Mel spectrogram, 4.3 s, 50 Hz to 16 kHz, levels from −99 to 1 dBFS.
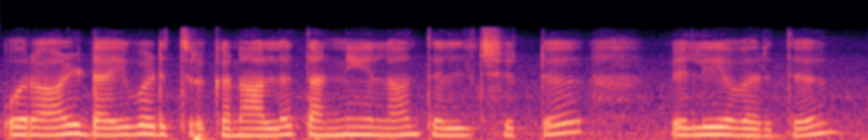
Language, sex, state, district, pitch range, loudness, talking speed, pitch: Tamil, female, Tamil Nadu, Chennai, 185-205 Hz, -16 LUFS, 110 wpm, 190 Hz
